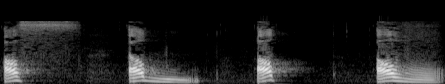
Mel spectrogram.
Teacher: هذه الأربعة فيها انحصار للصوت بين اللسان والحنك الأعلى · Term: الحرف المطبق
